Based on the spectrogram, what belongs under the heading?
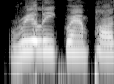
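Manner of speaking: high, very loud wondering question; amazed young cub. A narrator's reading. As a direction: ask with big childlike astonishment. Cub questions grandpa again.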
